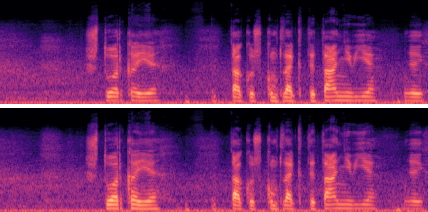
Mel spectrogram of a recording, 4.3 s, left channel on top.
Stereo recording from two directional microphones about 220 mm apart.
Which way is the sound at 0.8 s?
25° right (ahead or behind).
